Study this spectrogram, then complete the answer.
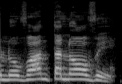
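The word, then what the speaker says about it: novantanove: 99 99 কে আমরা ইতালিয়ান আমার সাথে বলবো নোভান্তা নভে নোভান্তা নভে মানে হচ্ছে 99 সো আজকে কিন্তু সম্পূর্ণ ক্লাসটা মানে বাংলাতে উচ্চারণ দিলাম যদিও এমন ক্লাস দেই না আমি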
